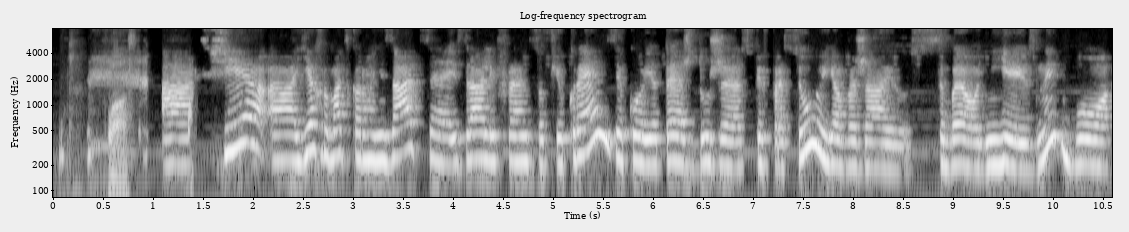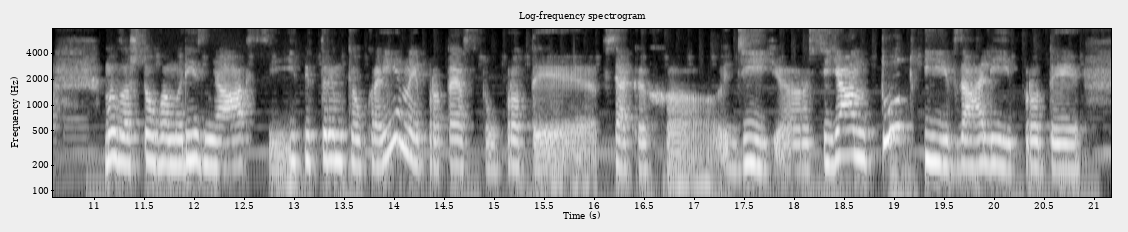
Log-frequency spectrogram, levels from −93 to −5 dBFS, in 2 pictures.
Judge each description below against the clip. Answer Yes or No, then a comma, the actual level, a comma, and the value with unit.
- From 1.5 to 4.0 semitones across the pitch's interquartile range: Yes, average, 3.2 semitones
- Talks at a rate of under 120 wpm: Yes, average, 110 wpm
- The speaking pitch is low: No, high, 205 Hz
